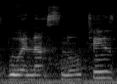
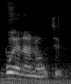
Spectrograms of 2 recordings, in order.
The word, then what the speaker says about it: buenas noches: Like for example, if it is buenas noches, they don't say nas, they say buena noche, and that also they say in a speed.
